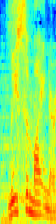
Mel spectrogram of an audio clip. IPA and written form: ˈliːzə ˈmaɪtnər (Lise Meitner)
